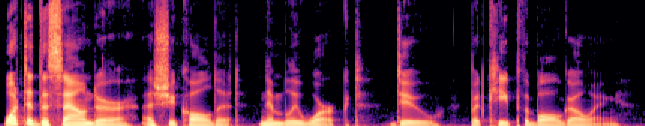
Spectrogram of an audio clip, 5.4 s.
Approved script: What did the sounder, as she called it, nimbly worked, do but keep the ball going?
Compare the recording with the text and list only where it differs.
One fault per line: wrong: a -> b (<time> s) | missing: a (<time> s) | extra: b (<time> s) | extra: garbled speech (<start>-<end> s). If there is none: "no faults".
no faults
